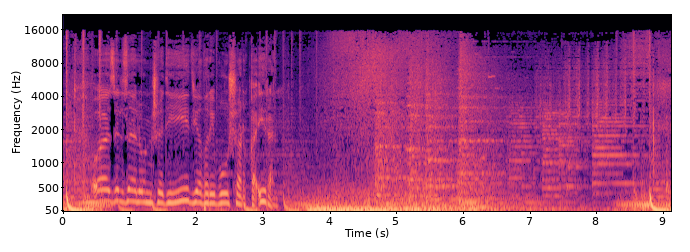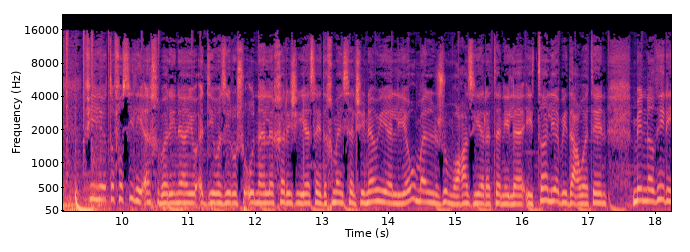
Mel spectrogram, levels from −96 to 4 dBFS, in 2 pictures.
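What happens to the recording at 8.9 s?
Nothing goes wrong at 8.9 s; the audio plays through that moment intact, with no dropout, click, distortion or other fault.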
